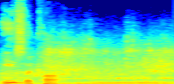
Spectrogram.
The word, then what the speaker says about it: Isaan: word that I have been mispronouncing name wrong and it's actually isaan so the isaan I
